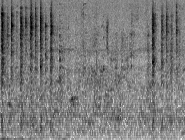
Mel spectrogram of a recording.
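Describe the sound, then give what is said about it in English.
A chair being taken apart: two bursts of rapid, sharp ratcheting clicks, the first about a second long, then a quieter stretch, then a second shorter flurry of clicks. “Chris is taking his chair apart over here.”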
